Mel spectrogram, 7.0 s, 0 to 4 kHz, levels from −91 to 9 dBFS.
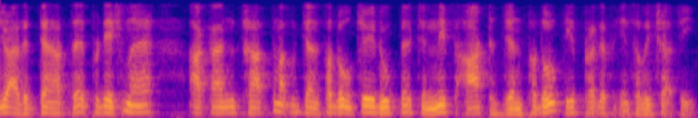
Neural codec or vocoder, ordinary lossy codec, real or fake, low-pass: codec, 16 kHz, 0.5 kbps, FunCodec, trained on LibriTTS, 25 frames a second; none; fake; 3.6 kHz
